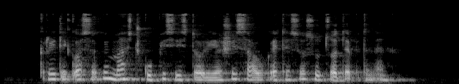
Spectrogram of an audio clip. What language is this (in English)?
Georgian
